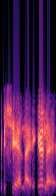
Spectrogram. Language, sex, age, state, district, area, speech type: Malayalam, female, 60+, Kerala, Kottayam, rural, conversation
